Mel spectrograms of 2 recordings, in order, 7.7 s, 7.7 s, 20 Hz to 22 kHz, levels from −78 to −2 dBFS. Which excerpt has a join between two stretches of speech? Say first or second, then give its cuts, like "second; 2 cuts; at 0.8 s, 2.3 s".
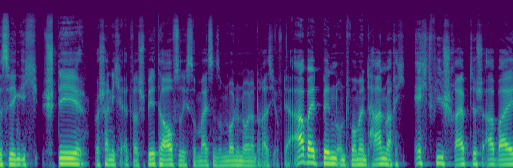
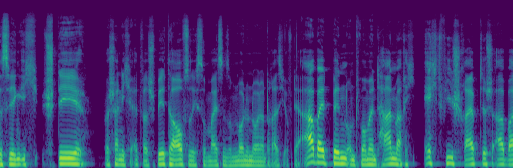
first; 1 cut; at 1.3 s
